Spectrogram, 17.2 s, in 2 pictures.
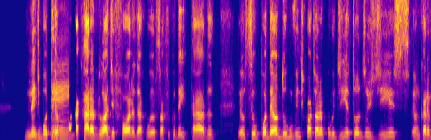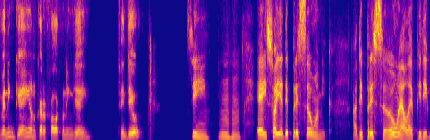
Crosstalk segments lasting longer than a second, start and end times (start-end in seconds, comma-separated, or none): none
